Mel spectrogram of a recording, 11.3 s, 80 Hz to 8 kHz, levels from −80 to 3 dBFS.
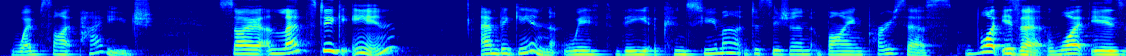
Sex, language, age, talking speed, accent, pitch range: female, English, 30-49, 100 wpm, Australian, 175-220 Hz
